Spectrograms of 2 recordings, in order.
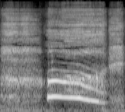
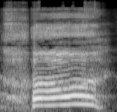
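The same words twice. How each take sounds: First: The voice is higher and lighter. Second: The voice is low and deep. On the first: "it's never just like a oh" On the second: "it's always just like a oh"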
